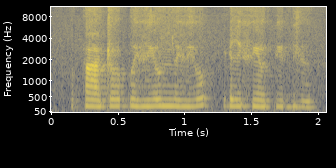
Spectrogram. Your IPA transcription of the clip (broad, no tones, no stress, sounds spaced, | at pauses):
p ã ʈ ɵ p ɨ vʲ ɐ u̯ ɲ ɨ vʲ o | ɽ i fʲ ã u̯ pʲ u bʲ ɨ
